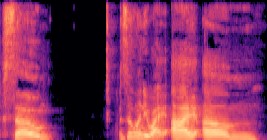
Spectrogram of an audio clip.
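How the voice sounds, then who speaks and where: A woman giving an informal narrated presentation as a researcher, explaining things in a halting way with pauses mid-phrase. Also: medium pitch, smooth. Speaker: student researcher presenting an ethnography project.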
